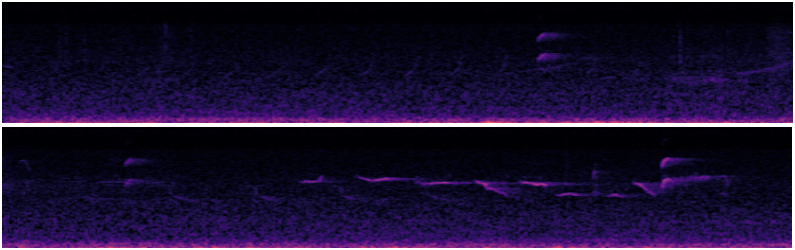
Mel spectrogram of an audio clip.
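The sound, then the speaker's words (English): A fox sparrow sings a series of bright, slurred whistled notes, building into a quick warbling phrase near the end, over a steady low outdoor rumble. “That's the fox sparrow song.”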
